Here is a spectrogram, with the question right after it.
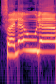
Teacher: वावलीन को देर हरकत की देर लगाकर नरमी और सहूलत के साथ पढ़ते हैं।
